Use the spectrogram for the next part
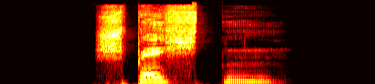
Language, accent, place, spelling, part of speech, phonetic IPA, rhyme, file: German, Germany, Berlin, Spechten, noun, [ˈʃpɛçtn̩], -ɛçtn̩, De-Spechten.ogg
- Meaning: dative plural of Specht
